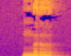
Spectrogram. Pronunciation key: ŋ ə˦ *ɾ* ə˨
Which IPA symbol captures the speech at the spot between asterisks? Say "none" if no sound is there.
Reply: ɾ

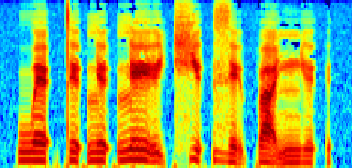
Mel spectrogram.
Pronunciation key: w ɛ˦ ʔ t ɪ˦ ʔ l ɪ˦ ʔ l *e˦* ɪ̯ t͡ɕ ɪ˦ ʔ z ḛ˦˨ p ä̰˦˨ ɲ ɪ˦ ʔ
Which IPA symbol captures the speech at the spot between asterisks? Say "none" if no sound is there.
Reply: ḛ˦˨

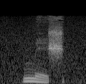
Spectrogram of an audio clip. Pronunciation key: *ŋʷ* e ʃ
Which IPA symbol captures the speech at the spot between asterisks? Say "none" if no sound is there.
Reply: m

